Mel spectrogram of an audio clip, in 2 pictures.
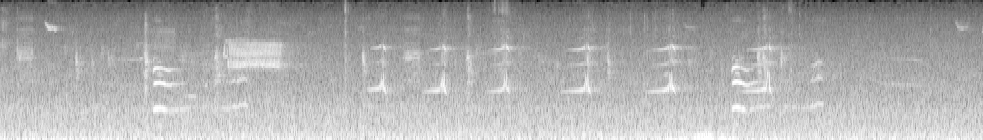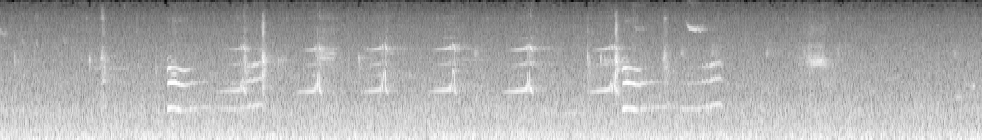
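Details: In spring, an Eastern gray squirrel communicates with another squirrel, then gives rapid, repeated chucking barks with short nasal whines, alarm calls raised against a hawk heard close by.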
